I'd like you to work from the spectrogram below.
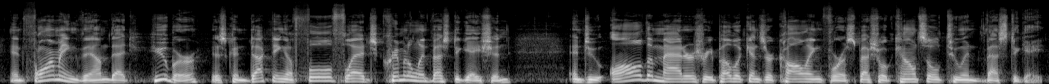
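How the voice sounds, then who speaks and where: A man hosting an online political news commentary show, speaking emphatically with drawn-out stresses and asides to his listeners. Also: on the low side.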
